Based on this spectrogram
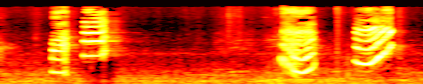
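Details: Indian ringneck parakeet, a green talking parrot, giving two short harsh squawks close together, then two longer arched screeches after a pause, in a quiet room.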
